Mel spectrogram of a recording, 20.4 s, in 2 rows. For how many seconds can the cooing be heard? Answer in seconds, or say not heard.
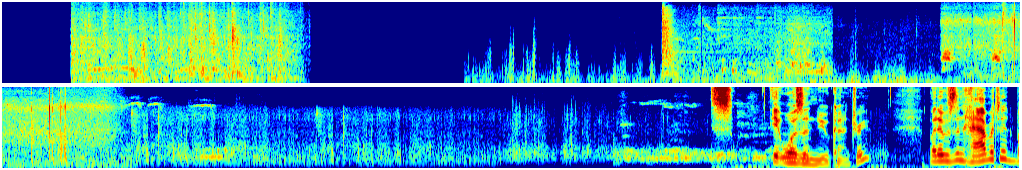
8 s.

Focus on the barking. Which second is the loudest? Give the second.
10 s.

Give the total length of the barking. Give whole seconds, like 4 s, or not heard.
2 s.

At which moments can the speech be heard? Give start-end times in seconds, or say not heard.
17.3-20.3.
